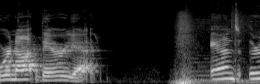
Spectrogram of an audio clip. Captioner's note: whoosh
